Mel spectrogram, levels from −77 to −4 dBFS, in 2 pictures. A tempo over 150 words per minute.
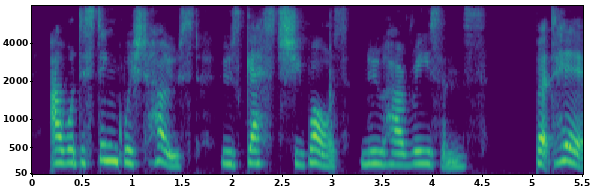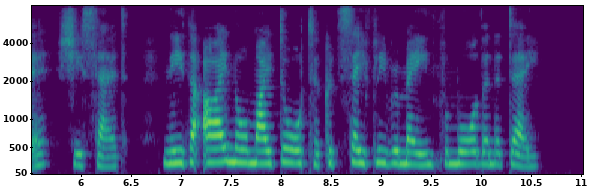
No: average, 145 wpm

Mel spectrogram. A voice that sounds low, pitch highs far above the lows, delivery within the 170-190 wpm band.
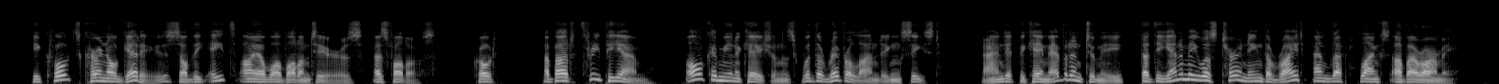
No: low, 130 Hz; wide, 7.3 semitones; average, 160 wpm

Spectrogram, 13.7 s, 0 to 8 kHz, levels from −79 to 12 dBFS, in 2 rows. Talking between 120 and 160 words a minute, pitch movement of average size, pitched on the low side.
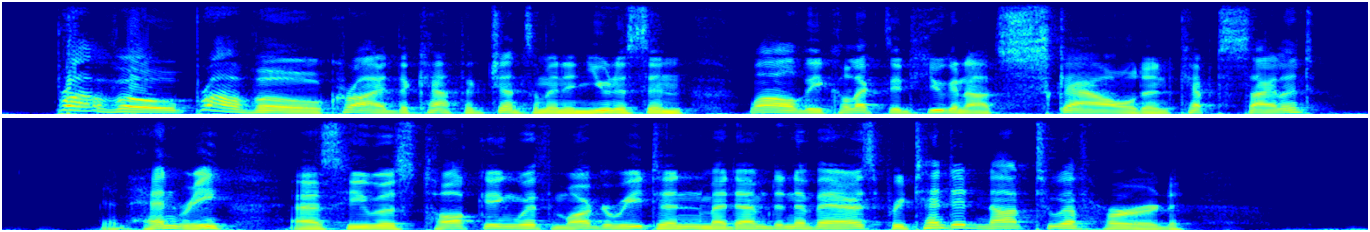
Yes: average, 150 wpm; average, 3.2 semitones; low, 125 Hz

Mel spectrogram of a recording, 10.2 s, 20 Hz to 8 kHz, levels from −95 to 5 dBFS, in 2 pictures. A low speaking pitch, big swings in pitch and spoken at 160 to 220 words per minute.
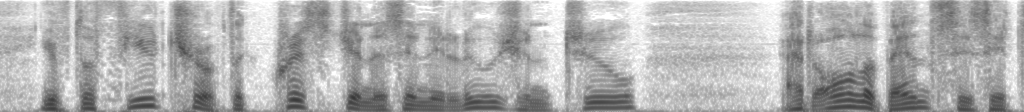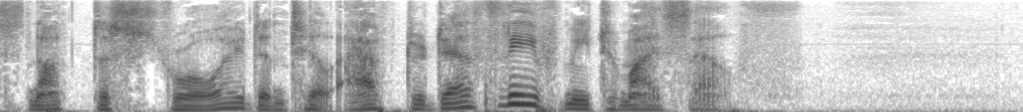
No: low, 115 Hz; wide, 7.0 semitones; average, 140 wpm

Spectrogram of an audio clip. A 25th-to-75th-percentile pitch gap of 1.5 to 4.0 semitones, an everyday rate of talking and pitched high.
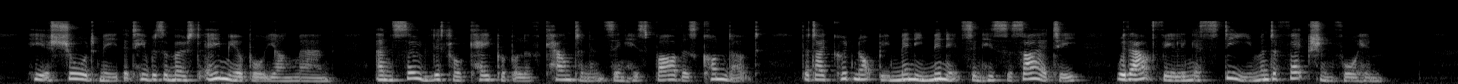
No: average, 4.5 semitones; average, 150 wpm; high, 210 Hz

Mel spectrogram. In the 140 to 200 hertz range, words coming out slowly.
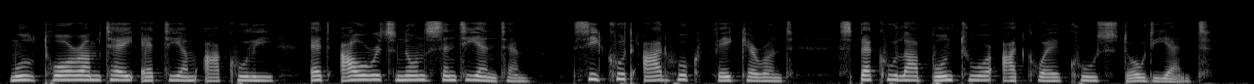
Yes: high, 190 Hz; slow, 65 wpm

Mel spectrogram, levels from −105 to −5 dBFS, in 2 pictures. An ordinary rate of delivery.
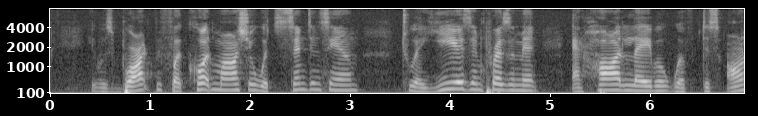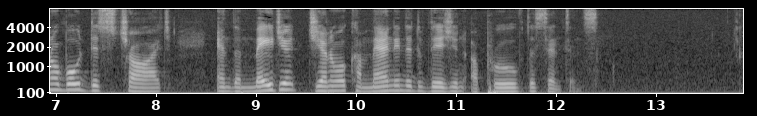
No: slow, 130 wpm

